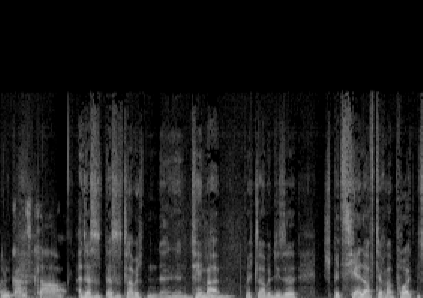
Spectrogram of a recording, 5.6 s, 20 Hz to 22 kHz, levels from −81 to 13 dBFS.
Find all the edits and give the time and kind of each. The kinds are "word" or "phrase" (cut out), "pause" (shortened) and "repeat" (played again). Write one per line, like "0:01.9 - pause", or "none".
0:04.2 - pause

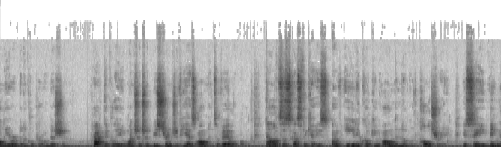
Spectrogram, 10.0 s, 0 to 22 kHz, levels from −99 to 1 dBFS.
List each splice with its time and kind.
0:02.8 - repeat
0:03.6 - word
0:07.2 - word

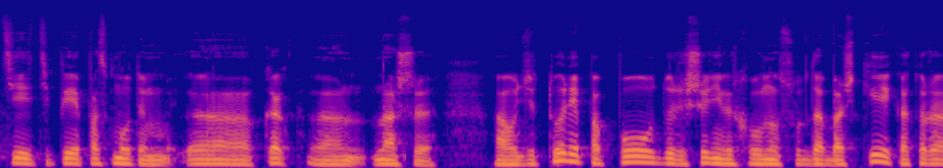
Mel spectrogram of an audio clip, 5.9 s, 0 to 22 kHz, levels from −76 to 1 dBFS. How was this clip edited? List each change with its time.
0:01.8 - word

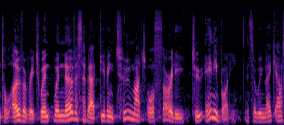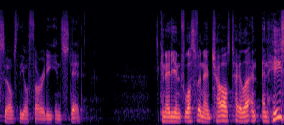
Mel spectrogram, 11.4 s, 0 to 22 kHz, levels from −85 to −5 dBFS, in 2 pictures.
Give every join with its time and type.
0:03.8 - pause
0:04.8 - pause

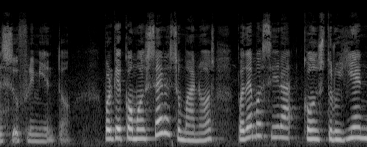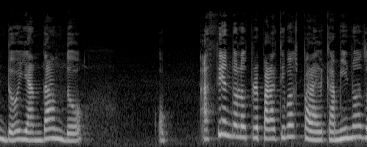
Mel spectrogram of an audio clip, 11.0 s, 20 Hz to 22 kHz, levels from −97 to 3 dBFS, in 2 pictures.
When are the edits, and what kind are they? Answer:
none

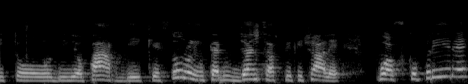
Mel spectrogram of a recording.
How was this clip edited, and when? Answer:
none

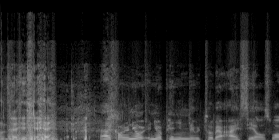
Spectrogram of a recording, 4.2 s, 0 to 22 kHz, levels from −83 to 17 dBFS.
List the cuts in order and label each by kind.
0:02.8 - phrase

